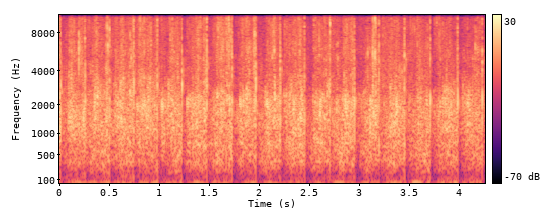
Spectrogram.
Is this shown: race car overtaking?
no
